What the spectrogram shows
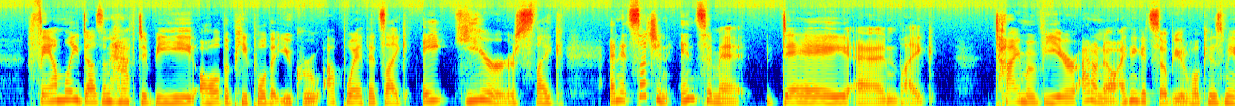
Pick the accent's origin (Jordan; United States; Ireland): United States; Pittsburgh, Pennsylvania; I grew up in Pittsburgh.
